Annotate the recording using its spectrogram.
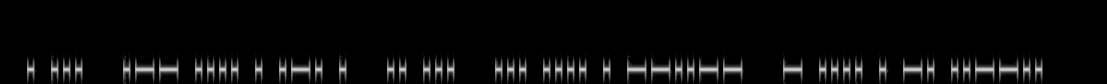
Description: Morse code, heard as a keyed tone, about 20 wpm, 700 Hz. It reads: ES WHERE IS SHE, THEN?
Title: Sentences from Top 200 Words and Abbreviations 20wpm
